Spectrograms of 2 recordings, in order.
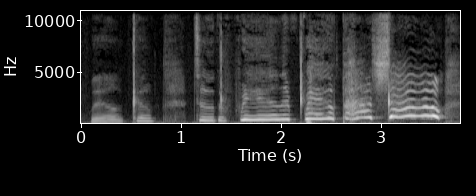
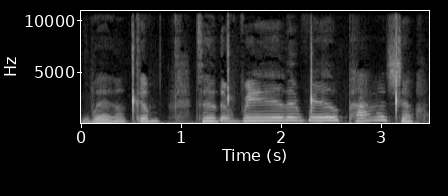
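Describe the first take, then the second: First: It is said loudly and energetically. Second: It is said at medium loudness.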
